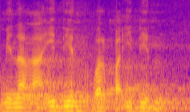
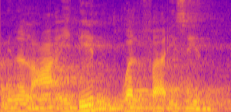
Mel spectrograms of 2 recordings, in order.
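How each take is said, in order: First: The last word is said with a d sound. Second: The last word is said with a z sound. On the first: The speaker calls it wrong. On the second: The speaker calls it right. "Ucapannya harus benar"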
